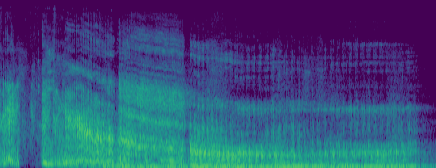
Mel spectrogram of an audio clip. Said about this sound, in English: That's the monster that Luke Skywalker has to fight in the pit of Jabba the Hutt's palace. The Rancor's growls came from a feisty wiener dog pitched way down.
